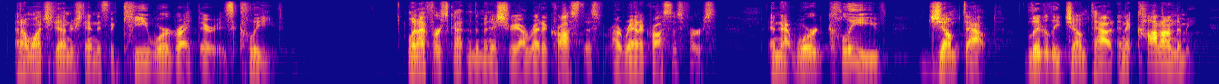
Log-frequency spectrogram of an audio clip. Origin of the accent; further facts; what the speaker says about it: Colorado, United States; moved away; I come from Colorado, so I speak a little bit faster.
